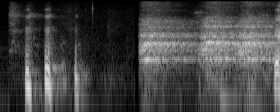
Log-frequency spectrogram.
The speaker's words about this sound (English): So I got the dogs in the background.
